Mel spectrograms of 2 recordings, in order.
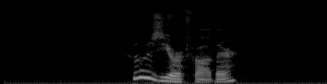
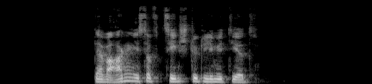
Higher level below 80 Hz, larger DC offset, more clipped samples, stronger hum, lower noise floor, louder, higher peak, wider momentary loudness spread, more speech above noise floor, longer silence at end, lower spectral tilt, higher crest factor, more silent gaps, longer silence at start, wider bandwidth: second, -66 dBFS vs -56 dBFS; neither; neither; neither; second, -67 dBFS vs -88 dBFS; second, -38 LUFS vs -20 LUFS; second, -22 dBFS vs -4 dBFS; first, 9 LU vs 6 LU; second, 31 dB vs 69 dB; second, 0.9 s vs 1.2 s; about the same, -6 dB/octave vs -5.5 dB/octave; about the same, 18 dB vs 20 dB; neither; first, 1.3 s vs 0.95 s; about the same, 16 kHz vs 16 kHz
